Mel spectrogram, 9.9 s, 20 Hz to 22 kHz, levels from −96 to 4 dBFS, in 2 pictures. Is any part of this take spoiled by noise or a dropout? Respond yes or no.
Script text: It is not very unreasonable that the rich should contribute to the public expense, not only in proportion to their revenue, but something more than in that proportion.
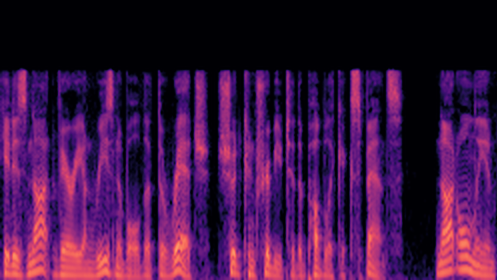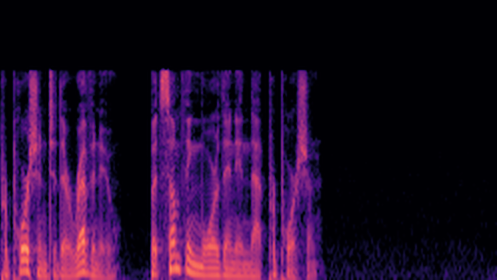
no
